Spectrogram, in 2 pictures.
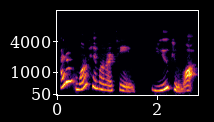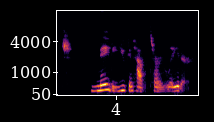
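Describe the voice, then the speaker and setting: A woman's voice: medium pitch, expressive, measured pace, vocal fry, dull audio. A woman voicing young schoolchildren from a storybook, proud and blunt, with emphatic sing-song delivery. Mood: blunt, dismissive.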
